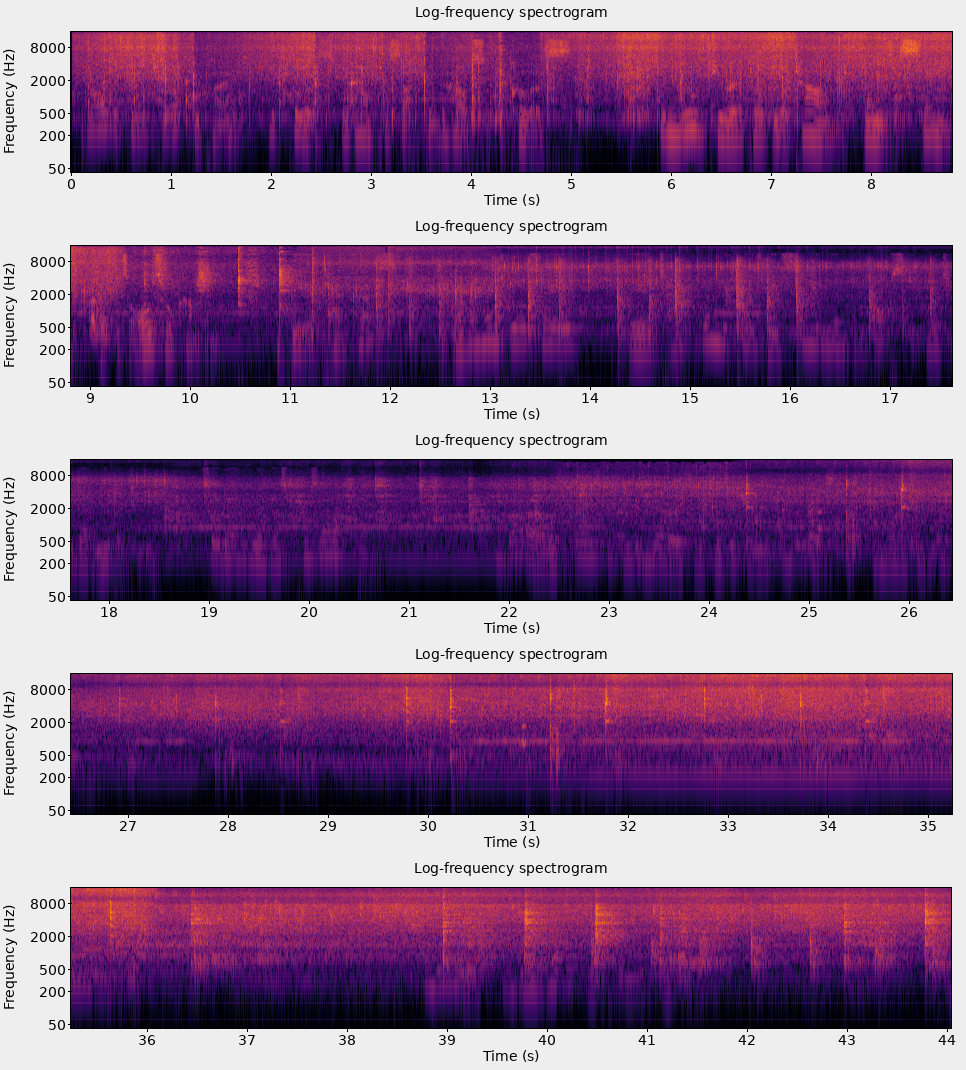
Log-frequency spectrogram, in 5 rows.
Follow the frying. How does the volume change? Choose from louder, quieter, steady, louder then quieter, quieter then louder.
quieter then louder.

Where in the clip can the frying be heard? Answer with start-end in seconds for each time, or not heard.
0.0-44.0.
